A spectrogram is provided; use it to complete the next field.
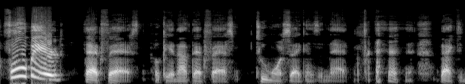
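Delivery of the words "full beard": much higher and louder exclaim; excited reveal. Shown as a demonstration. Comedian revealing his instant beard, loud high exclaim. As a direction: burst out with the punchline. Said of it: "how fast my beard grows".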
